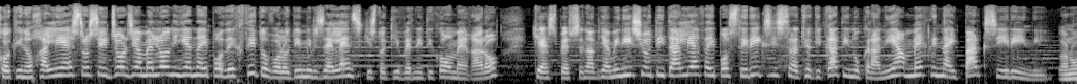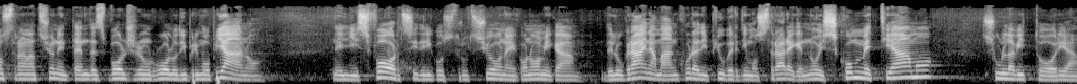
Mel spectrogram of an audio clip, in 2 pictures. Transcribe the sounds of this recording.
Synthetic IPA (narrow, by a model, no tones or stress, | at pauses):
ko̞cino̞xɐliɐest̪ɾo̞seid͡ʒo̞ɾd͡ʒiɐme̞lo̞niʝɐnɐipo̞ðe̞xθit̪o̞vo̞lo̞d̪imiɾze̞le̞nscist̪o̞cive̞ɾnit̪iko̞me̞ɣɐɾo̞ | cespefse̞nɐðjɐminisio̞t̪iːt̪ɐliɐθɐipo̞st̪iɾiksist̪ɾɐt̪ijot̪ikɐt̪inukɾɐniɐme̞xɾinɐipɐɾksiːɾinilanɔst̪ɾanat̪sːjoːneint̪ɛnd̪ezvɔld͡ʒeɾeunrwɔːlod̪ipɾiːmopjaːno | neʎːisfɔrt̪sid̪iɾikost̪ɾut̪sːjoːneːkonɔːmikad̪elːukɾajnamaːŋkoːɾad̪ipjupːerd̪imost̪ɾaːɾek̟enːojskomːet̪ːjaːmo | sulːavit̪ːɔːɾja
